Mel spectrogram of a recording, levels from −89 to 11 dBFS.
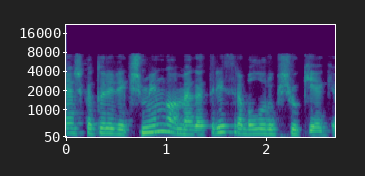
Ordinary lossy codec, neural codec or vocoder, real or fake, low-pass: Opus, 24 kbps; none; real; 7.2 kHz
